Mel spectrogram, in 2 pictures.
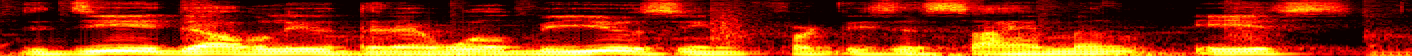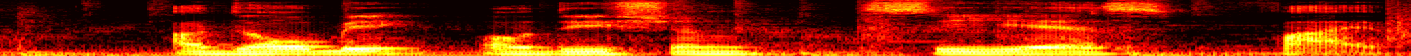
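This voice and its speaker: Student voice-over: man, slow careful explainer, monotone delivery. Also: medium pitch, soft background music. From Brazil, raised in Argentina. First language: Portuguese and Spanish. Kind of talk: recorded lesson voice-over.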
